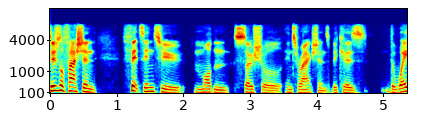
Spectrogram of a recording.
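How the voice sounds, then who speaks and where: A man with an English accent speaks with lively intonation. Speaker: crypto show co-host. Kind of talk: casual panel discussion.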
